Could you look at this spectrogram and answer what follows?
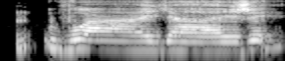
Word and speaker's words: voyage: Entonces, voyage. El verbo viajar suena voir, pero luego tengo que pronunciar la Y.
